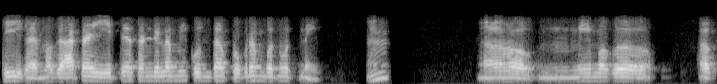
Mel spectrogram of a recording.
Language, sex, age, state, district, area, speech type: Marathi, male, 45-60, Maharashtra, Wardha, urban, conversation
